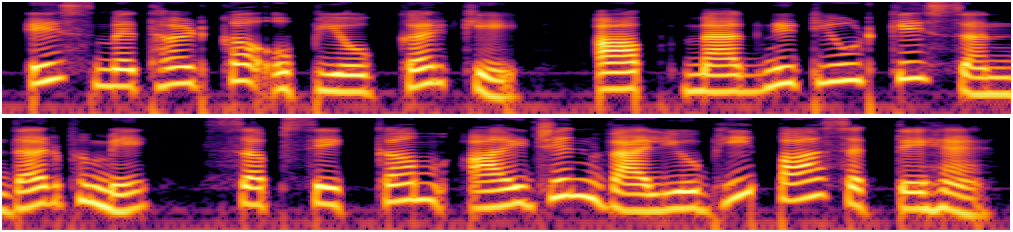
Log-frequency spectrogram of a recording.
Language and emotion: Hindi, neutral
